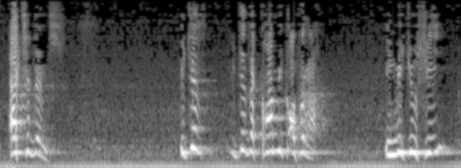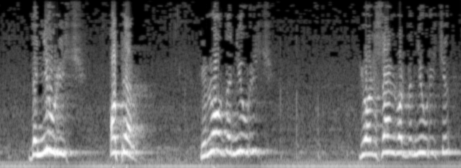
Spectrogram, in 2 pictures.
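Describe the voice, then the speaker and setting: A man with an extremely high pitch speaks at a moderate pace, leaving long, frequent pauses. The room echo is audible and background noise is noticeable. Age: 80s+. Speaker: educationist. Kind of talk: public talk with Q&A. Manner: animated.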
